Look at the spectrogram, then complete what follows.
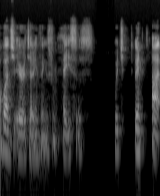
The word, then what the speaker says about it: ASUS: of irritating things from asus which i i think it's a zeus it's not aces it's racist no it's pretty cool that sounds stupid it's pronounced asus i'm just gonna go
